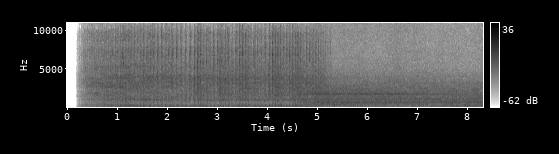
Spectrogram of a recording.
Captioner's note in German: Motorengeräusch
